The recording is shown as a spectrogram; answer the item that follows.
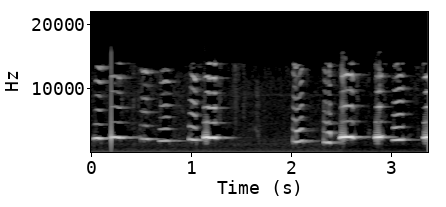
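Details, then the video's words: Parrot singing: a sweet series of clear whistled notes, some gliding up and others dipping, in two phrases separated by a half-second pause, with no background noise. "Parrot Making The Sweetest Sound Singing"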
